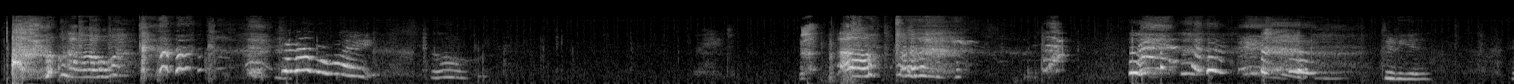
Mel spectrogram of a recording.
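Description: Sharp, abrupt voiced catches break into talk and laughter at irregular intervals: repeated hiccups.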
